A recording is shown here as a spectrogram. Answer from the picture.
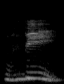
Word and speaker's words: wie: É, mais ou menos, ó, por exemplo, vi, né? O W-I-E, tem, a gente vai ver o alfabeto daqui a pouco, né? Então é vi, né?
